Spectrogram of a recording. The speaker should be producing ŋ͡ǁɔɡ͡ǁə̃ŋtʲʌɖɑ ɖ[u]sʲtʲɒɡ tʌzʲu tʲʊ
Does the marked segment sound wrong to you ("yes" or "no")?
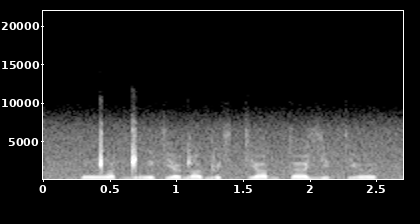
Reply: no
